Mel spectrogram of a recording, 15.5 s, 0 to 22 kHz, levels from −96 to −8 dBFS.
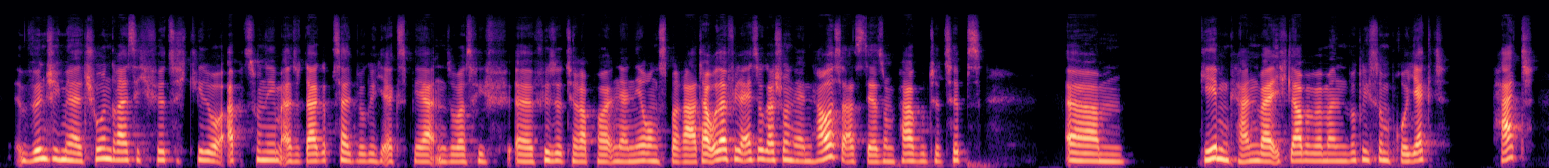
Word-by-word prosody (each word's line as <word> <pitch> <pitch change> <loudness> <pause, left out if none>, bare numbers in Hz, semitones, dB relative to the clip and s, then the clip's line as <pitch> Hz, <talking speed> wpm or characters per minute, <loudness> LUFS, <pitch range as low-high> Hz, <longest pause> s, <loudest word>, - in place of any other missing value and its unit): wünsche 220 +5 +2
ich 210 - +2
mir 195 -2 +3
halt 175 -1 0
schon 230 0 +3
30, 200 0 -1
40 200 -3 -6
Kilogramm 195 -4 -2
abzunehmen“, 195 +1 -2
also, 165 0 -3
da 170 +2 +4
gibt's 185 +1 -10
halt 180 -3 0
wirklich 170 0 -7
Experten, 165 -1 -3
sowas 165 0 -3
wie 170 - -6
Ph - - -17
äh, 165 -1 0
Physiotherapeuten, 165 -2 -2
Ernährungsberater 165 -1 +1
oder 225 +1 +7
vielleicht 200 -3 0
sogar 200 -3 +2
schon 200 -1 -1
den 175 -1 -5
Hausarzt, 195 -7 +3
der 160 -1 0
so 170 - -6
’n 165 - -6
paar 175 +2 +2
gute 170 -1 -9
Tipps, 195 +2 -7 0.8
ähm, 175 -3 +2 0.7
geben 215 +1 +5
kann, 180 -1 -2
weil 170 -1 +5
ich - - -10
glaube, 180 0 +3
wenn 180 0 -2
man 175 0 -3
wirklich 200 +2 -5
so 205 - -3
’n 190 - -2
Projekt 185 +5 -3 0.4
hat, - - 0
180 Hz, 180 wpm, -21 LUFS, 165-200 Hz, 0.8 s, oder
